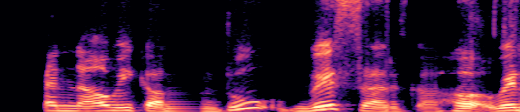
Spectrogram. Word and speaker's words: Visarga: When it is in its akara, with the it is pronounced as aha. So Visarga is an aspirated sound. It is the pushing out of breath, right? And it takes on what happens, that ha takes on the sound of the vowel of the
